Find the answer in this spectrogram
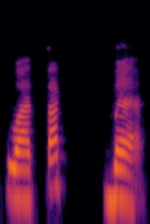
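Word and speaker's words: وَتَبَّ: ada pertanyaan seperti itu kenapa tidak langsung bacanya watab tapi watab ditahan dulu ya Nah ini karena di fqolah ya huruf yang huruf bnya ini ada tasdid ya ada tasdid ketika kita baca eh di wasal atau dilanjut disambung gitu kita bacanya kan watab ba gitu ya watab Ba ba maka ketika di sukun pun dia harus ada ee bunyi ee nabernya Nah itu namanya naber ya karena huruf-huruf hijaiah yang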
